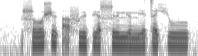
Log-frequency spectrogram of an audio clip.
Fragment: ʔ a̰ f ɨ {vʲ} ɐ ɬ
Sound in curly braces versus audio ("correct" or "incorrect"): incorrect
